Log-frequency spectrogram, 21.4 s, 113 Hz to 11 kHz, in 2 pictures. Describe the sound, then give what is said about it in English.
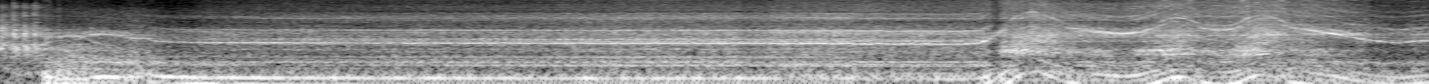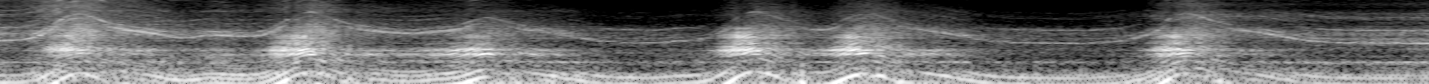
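A K1600 six-cylinder motorcycle engine idles smoothly and steadily, then is revved hard in many quick blips, each pitch swell rising and falling before settling back to idle. The engine is loud throughout with no voices. “How smooth is that? How many cylinders do you need for such an abundance of power? Does it matter? Ah, the joy of six and the thrill of the K1600.”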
